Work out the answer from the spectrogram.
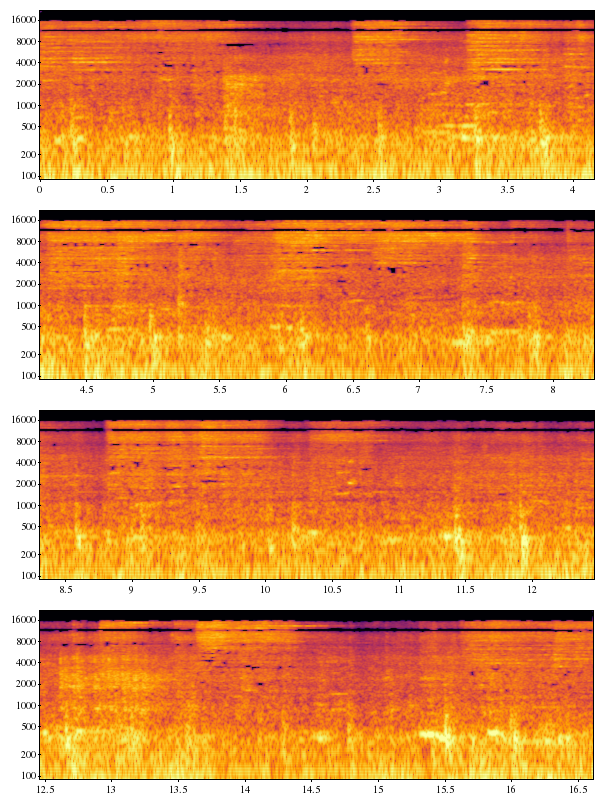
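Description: Freight cars of a gravel train rolling steadily past: a continuous rumble of wheels on rail with irregular clacks and an intermittent thin, high wheel squeal.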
